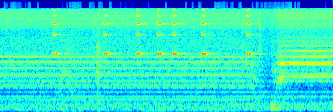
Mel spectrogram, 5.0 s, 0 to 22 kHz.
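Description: A Haas VF3 CNC vertical machining center spindle turns at about 3,000 RPM, a steady mechanical hum layered with high tonal whine, with faint clicks and a brief knock near the end.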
